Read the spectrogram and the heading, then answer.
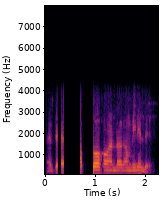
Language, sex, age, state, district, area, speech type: Malayalam, male, 18-30, Kerala, Malappuram, rural, conversation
